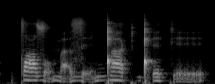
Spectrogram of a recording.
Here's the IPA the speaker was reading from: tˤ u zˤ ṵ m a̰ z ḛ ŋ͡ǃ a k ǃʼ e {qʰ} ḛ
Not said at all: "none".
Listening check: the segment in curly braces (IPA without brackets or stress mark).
k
